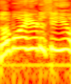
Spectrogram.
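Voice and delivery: high-pitched whooping heckler impression. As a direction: protest like a rowdy fan. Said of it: "He was like".

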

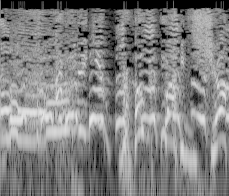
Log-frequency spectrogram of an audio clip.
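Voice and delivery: laughing in pain after a slap; stunned, laughing, slow; just got slapped. Real, not acted. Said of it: "that wasn't too bad".

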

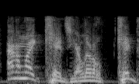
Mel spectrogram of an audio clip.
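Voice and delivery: imitated movie tough-guy menace; Joe Pesci. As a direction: act out a villain threatening a kid. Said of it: "he's doing a whole scene from the movie".

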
